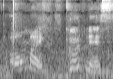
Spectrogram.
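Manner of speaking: sudden high startled cry; high-pitched real alarm; startled gasp. Real, not acted. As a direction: caught off guard by something darting past. Startled by a lizard.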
